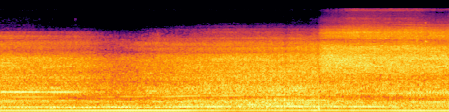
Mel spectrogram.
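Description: A JCB tracked excavator's diesel engine runs steadily under load, with steady whining tones from the hydraulics as the boom and bucket work and the upper body swings. About five seconds in, a louder hiss comes in over the engine.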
